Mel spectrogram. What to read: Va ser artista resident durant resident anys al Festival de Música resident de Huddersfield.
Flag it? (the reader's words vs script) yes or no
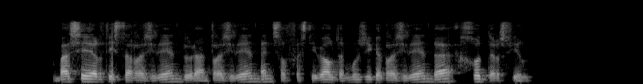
no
